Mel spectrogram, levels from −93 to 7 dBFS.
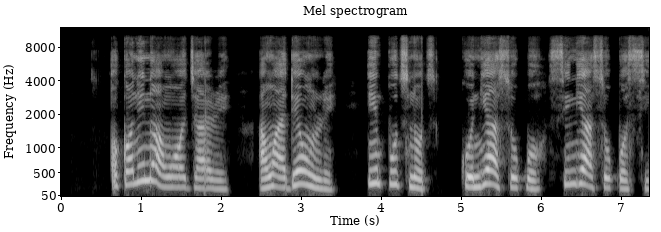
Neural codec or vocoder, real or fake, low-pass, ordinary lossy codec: vocoder, 22.05 kHz, 80 mel bands, Vocos; fake; 9.9 kHz; none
